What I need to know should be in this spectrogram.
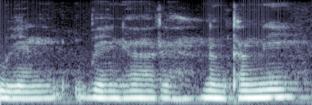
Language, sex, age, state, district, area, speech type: Bodo, male, 30-45, Assam, Chirang, rural, spontaneous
